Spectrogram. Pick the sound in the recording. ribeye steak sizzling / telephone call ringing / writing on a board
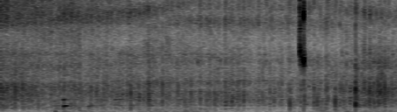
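ribeye steak sizzling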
